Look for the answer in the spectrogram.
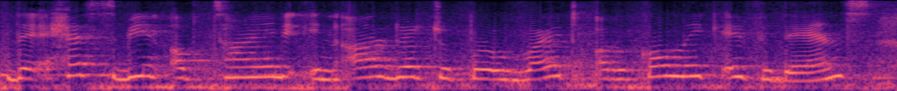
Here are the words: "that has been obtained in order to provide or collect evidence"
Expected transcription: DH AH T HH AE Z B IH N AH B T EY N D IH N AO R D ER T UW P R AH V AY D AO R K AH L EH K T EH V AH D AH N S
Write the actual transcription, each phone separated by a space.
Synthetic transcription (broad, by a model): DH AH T HH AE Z B IH N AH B T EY N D IH N AO R D ER T UW P R AH V AY D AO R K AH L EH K EH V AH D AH N S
